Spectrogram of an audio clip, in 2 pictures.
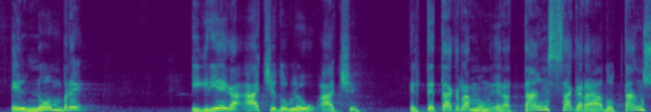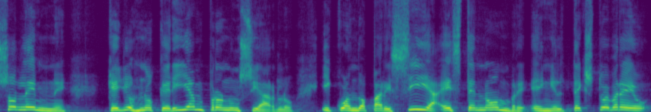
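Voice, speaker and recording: A middle-aged male pastor leads a Bible study with a high-pitched voice. He explains each point patiently and spells out terms letter by letter. He speaks at an unhurried pace and asks his listeners rhetorical questions. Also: lively intonation.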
